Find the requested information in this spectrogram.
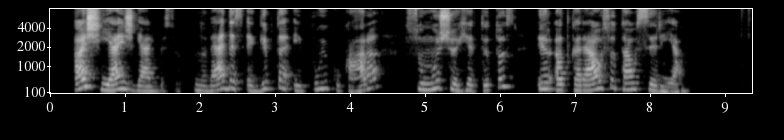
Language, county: Lithuanian, Kaunas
